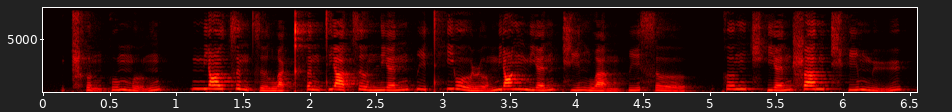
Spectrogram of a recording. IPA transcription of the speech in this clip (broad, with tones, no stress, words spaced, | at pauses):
ʈ͡ʂʰɤ̰˨˩ŋku˧˥mʊ̰˨˩˦ŋ | mjɑ˥ʊ̯t͡sə˥˩nt͡sɹ̩˩lwä˩ kʰə˥˧nt̪jä˥˧t͡sɹ̩˥˩ n̪jɛ˧˥npi˥˧ t̪ʰjo˥˩ʊ̯ɻɤ̰˨˩mjɑ˥ŋmjɛ˧˥n t͡ɕi˧˥n̪wa̰˨˩npi˧˥ sɤ˥˩ | kɤ˥ŋt͡ɕʰjɛ˧˥n ʂa˥nt͡ɕʰi˧˥ my̰˨˩˦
